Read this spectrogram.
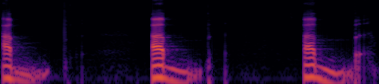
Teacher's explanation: এই আব বা এর উপরে যখন আমি সুকুন দিলাম আমার মুখটা লেগে যাচ্ছে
